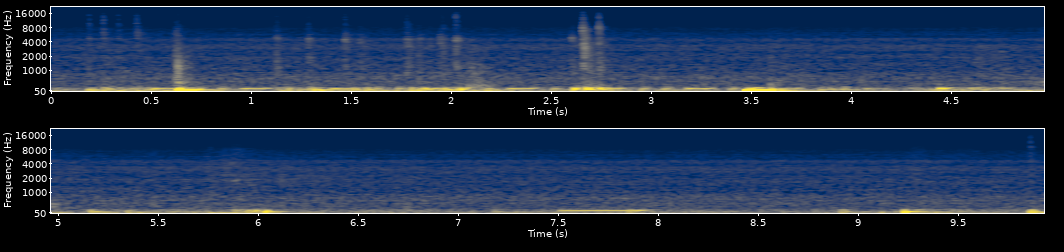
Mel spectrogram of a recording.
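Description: Typing on a computer keyboard: a few scattered key clicks and taps, quiet and irregular, over a low steady background rumble.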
